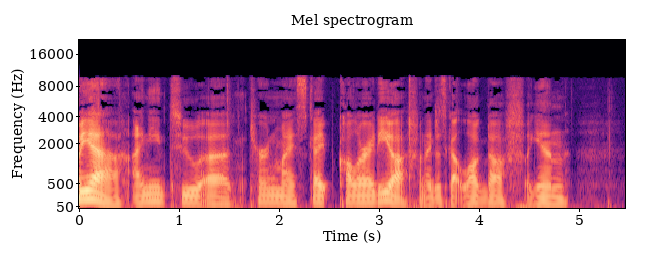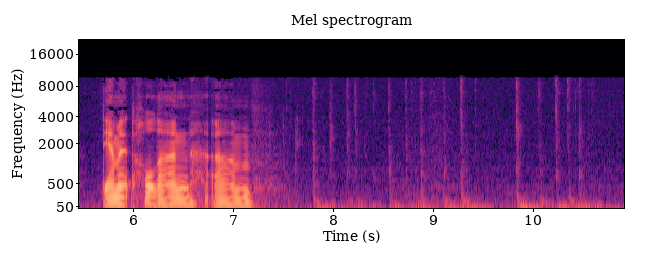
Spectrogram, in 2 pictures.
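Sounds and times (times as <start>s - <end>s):
speech: 0.0s - 5.0s, 5.7s - 7.3s
password being typed on a computer keyboard: 7.5s - 10.7s.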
